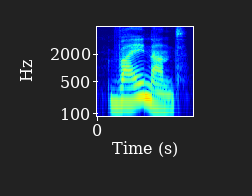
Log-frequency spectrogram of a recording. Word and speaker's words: Weinand: Weinand. Das schreibt man W-E-I-N-A-N-D.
